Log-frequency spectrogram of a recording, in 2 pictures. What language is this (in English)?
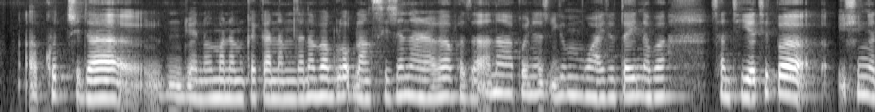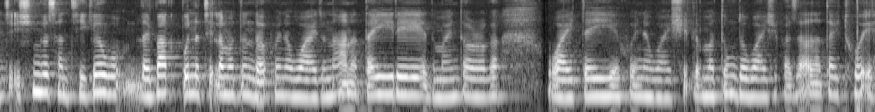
Manipuri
